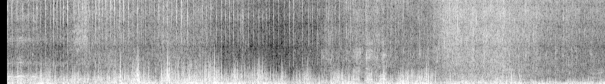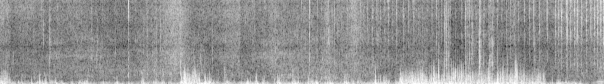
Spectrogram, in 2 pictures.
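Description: Wind buffeting the microphone aboard a trolling boat: a loud, dense low rumble that swells and dips in gusts, easing briefly a little past the middle, over the wash of choppy water.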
